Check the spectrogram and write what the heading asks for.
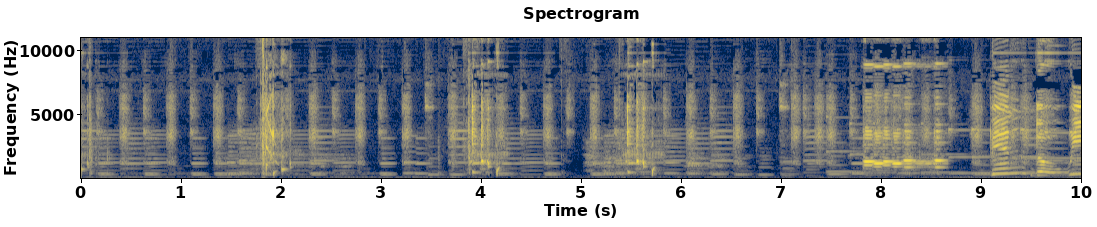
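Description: VTech Letter Sounds Learning Bus playing its electronic tune through its small speaker: a simple, bleepy melody of short notes, broken by a few sharp clicks. From about eight seconds in come louder pitched sound effects with sliding tones.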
